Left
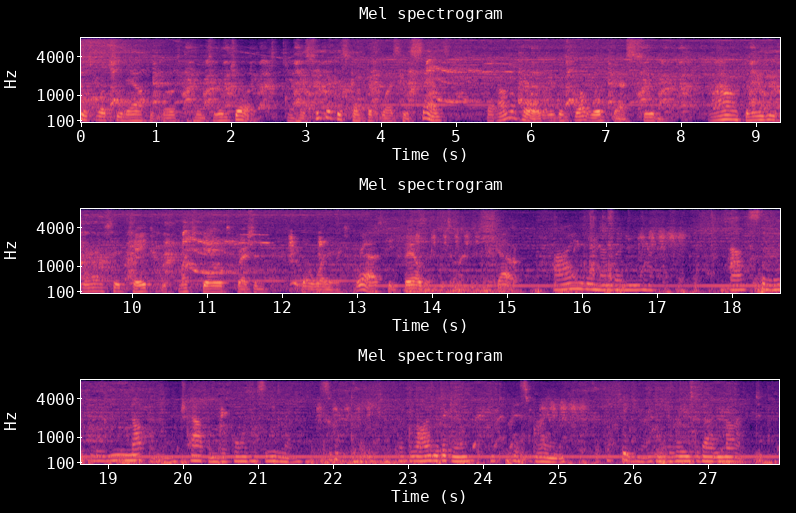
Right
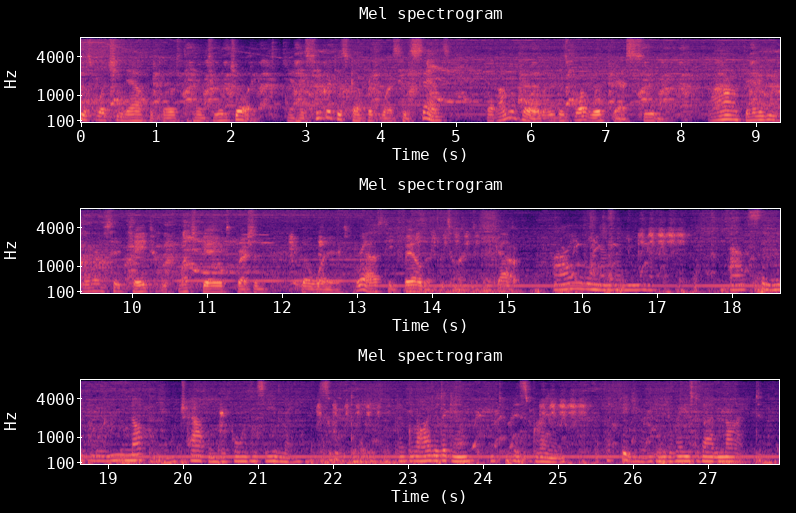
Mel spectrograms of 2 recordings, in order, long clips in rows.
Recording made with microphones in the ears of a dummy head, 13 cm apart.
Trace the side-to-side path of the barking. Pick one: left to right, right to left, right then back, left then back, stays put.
left to right.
